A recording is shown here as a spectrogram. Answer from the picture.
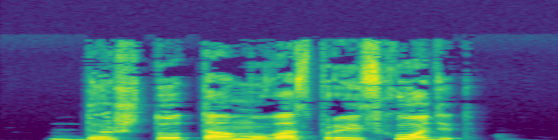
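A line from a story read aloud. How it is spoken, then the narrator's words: Roaring like hungry pack leader. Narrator (Russian): взревел Морин, подобно вожаку стаи, которого нерадивые соплеменники оставили голодным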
